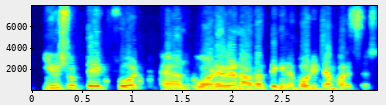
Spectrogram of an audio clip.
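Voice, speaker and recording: This man talks with a Bengali accent, his high pitch moving with ordinary variation. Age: 60s. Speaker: retired civil servant. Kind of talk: webinar lecture.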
